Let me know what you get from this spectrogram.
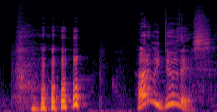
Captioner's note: chuckles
